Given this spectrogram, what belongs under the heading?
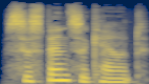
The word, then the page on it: suspense account: American English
